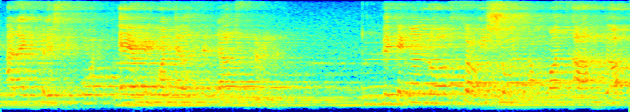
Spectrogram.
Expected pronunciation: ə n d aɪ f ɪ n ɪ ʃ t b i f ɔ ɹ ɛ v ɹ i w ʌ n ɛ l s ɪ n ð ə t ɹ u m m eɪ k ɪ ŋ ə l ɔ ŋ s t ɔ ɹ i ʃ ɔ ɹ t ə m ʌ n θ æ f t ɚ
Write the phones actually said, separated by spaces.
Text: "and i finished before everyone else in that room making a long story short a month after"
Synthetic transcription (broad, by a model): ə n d aɪ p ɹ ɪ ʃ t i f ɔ ɛ v ɹ i w ʌ n ɛ l s ɪ n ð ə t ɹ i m m eɪ k ɪ ŋ ə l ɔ s t ɔ ɹ i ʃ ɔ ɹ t ə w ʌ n t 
